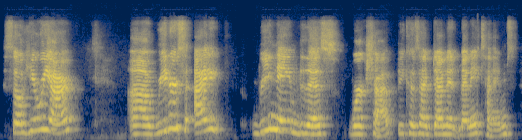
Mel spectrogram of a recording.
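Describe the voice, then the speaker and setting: A woman leads a teachers' online workshop by video call, explaining each step and posing questions to the participants. Her voice is fairly high and sharp in tone, and she keeps a measured pace.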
